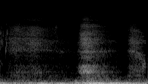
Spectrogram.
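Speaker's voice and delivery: long, voiceless winded exhale; heavy breathing. Retold or imitated. Showing a friend how the summit feels, heavy breathing. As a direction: breathe out like you just finished climbing. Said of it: "breathing heavy".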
